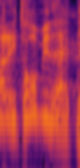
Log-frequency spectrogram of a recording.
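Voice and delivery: put-on high, flustered young assistant caught out; flustered girl. Late assistant to the photographer, high flustered voice. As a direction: squeak it like a caught-out kid.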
